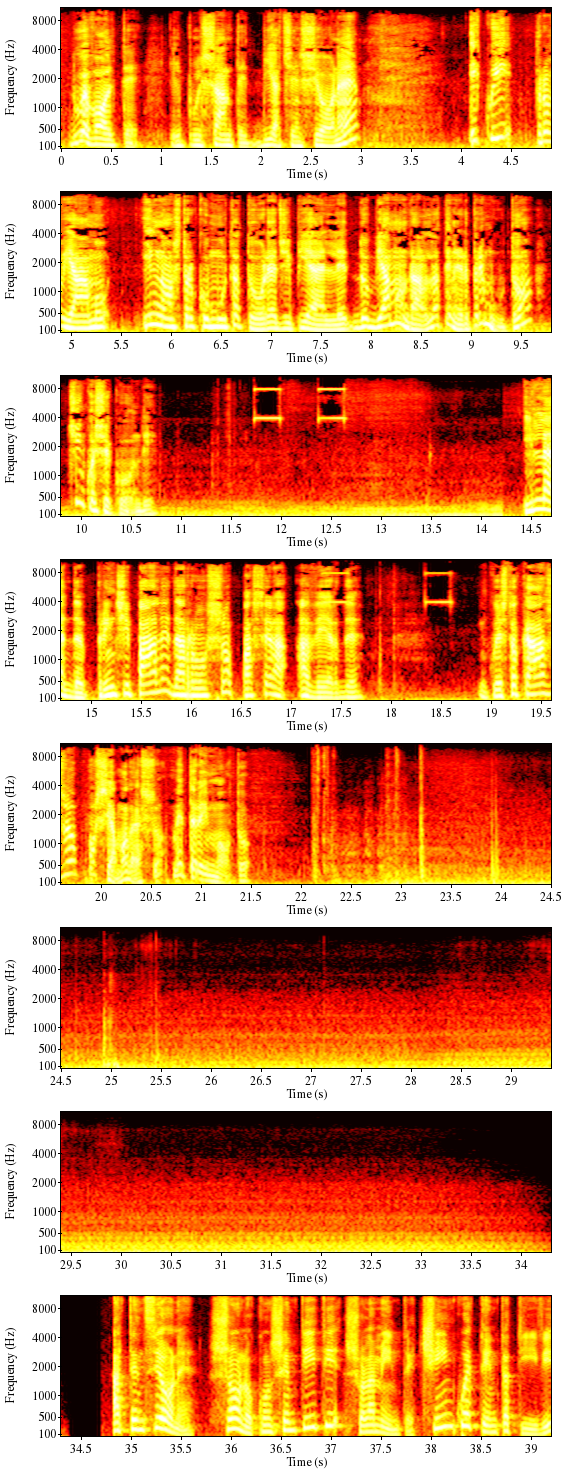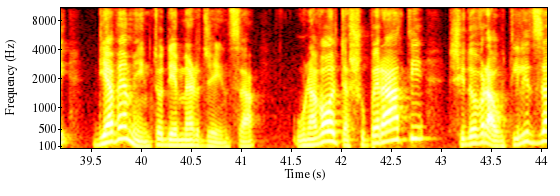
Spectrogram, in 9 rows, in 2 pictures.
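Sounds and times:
car engine starting and idling: 0:03.0 - 0:34.4
short high-pitched beeps: 0:11.7 - 0:12.7, 0:18.4 - 0:18.6
low steady hum: 0:22.4 - 0:34.3.

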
